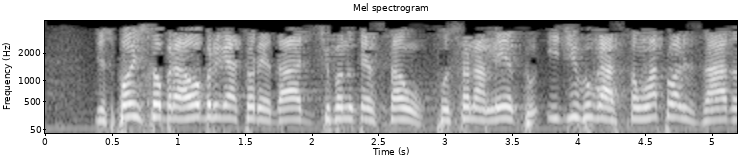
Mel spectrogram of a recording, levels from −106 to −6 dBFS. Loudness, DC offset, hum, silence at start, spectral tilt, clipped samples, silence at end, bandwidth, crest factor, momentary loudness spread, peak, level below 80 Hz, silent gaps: -19 LUFS; under 0.1%; none; 0.35 s; -10 dB/octave; under 0.1%; 0 s; 3.9 kHz; 16 dB; 7 LU; -2 dBFS; -42 dBFS; none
